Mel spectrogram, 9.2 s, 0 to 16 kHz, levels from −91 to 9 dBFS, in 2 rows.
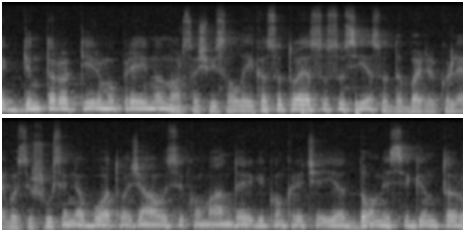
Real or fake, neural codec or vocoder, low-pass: real; none; 14.4 kHz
